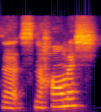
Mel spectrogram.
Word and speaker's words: Snohomish: Snohomish, is that?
